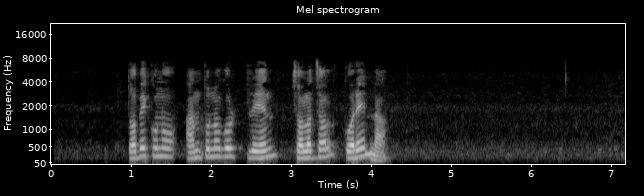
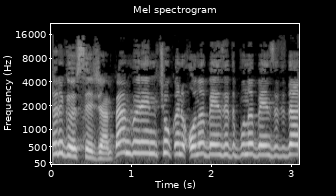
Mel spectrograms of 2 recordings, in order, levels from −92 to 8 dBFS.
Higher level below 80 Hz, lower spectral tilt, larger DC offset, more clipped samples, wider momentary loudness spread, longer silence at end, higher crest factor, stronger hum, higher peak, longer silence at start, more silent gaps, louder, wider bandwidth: about the same, -68 dBFS vs -64 dBFS; first, -6.5 dB/octave vs -3 dB/octave; neither; neither; first, 9 LU vs 4 LU; first, 3 s vs 0 s; first, 20 dB vs 14 dB; neither; second, -8 dBFS vs -2 dBFS; first, 1 s vs 0.05 s; neither; second, -25 LUFS vs -16 LUFS; second, 7.6 kHz vs 15.5 kHz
